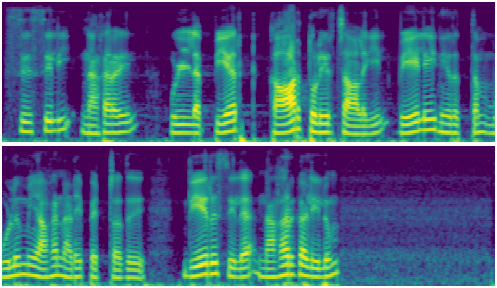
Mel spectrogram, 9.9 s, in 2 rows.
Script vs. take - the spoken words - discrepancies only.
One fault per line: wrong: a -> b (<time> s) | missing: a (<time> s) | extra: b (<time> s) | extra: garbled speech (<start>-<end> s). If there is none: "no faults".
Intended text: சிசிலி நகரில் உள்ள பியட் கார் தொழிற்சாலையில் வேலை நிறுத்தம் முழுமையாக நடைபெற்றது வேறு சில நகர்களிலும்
no faults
